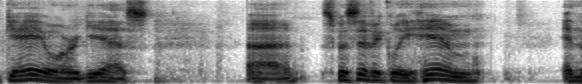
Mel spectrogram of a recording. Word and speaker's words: Georg: how's this name pronounced it's not George it's it's gay org gay org yes uh specifically him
